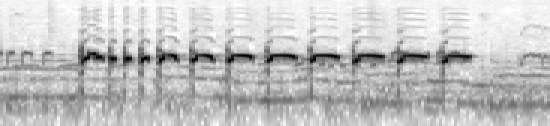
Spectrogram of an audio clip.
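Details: Lure song of a zebra dove, meant to prompt even lazy doves to reply: a brief quiet opening, then a loud, evenly spaced string of bright, slightly rising coo notes at about three per second, ending abruptly.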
